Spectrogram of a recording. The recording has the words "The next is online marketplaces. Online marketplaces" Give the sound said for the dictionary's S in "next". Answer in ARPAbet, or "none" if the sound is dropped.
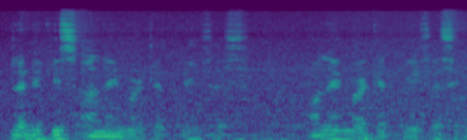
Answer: none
